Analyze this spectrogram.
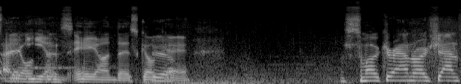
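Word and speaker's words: Aeon Disk: Yeah, Eon 730, Eon Disc removed from the game, Eon Disc pronounced Aeon Disc.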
